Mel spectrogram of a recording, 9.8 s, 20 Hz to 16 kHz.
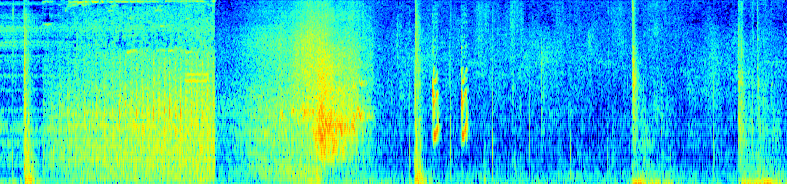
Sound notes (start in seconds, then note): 3.9 brakes squeal; 5.7 car alarm chirps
